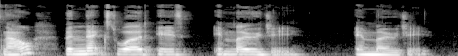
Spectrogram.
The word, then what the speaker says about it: emoji: The next word is emoji. Emoji. Now this is taken directly from Japanese. In Japanese it's emoji, emoji.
